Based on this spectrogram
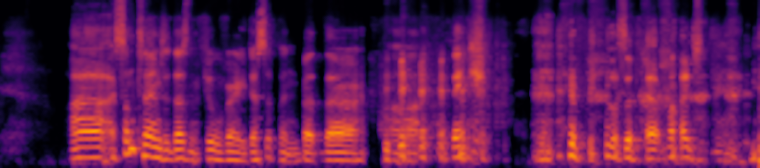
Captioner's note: both laughing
